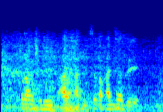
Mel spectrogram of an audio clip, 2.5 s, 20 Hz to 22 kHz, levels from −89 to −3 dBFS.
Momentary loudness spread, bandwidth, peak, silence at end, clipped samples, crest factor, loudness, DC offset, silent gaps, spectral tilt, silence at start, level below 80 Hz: 8 LU; 8.6 kHz; -16 dBFS; 0 s; under 0.1%; 18 dB; -35 LUFS; under 0.1%; none; -7 dB/octave; 0.05 s; -54 dBFS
